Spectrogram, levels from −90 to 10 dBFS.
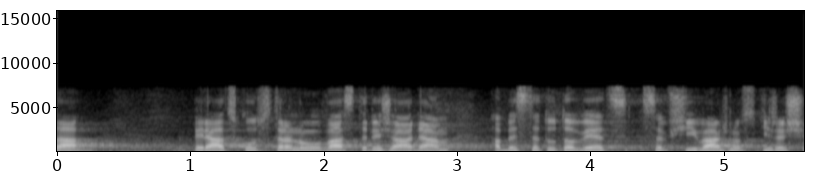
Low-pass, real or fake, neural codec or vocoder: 7.2 kHz; real; none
